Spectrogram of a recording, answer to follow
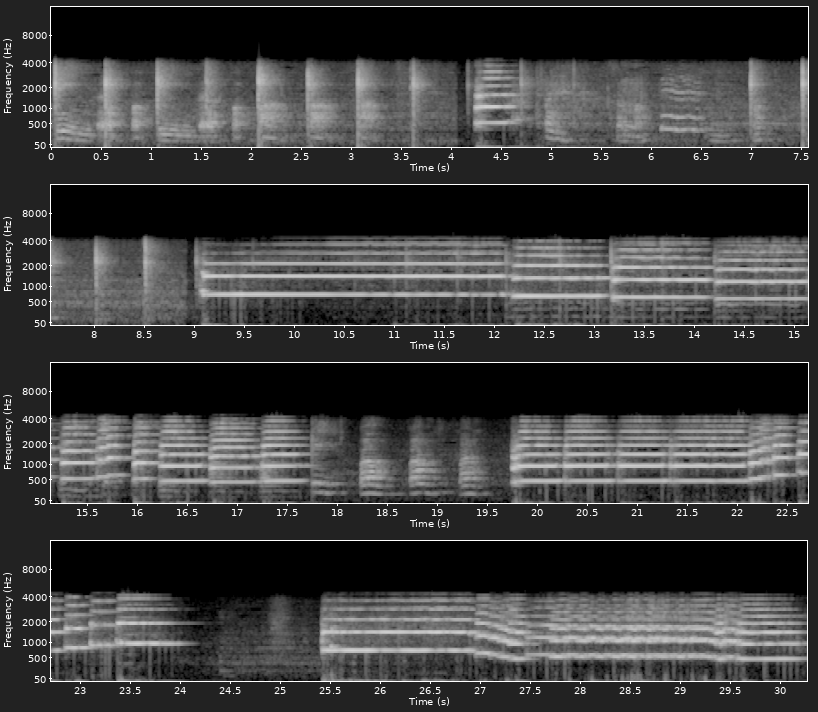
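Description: Trumpet playing a lesson passage: first a string of short, separately tongued notes, then long held notes stepping down, a quick run, and a scale rising to a high note. After a brief pause, a long note falls to a lower one that wavers rapidly near the end, like a trill.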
